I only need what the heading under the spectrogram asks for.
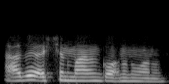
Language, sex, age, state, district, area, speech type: Kashmiri, male, 18-30, Jammu and Kashmir, Kulgam, rural, conversation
